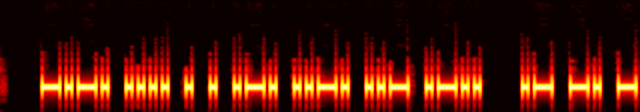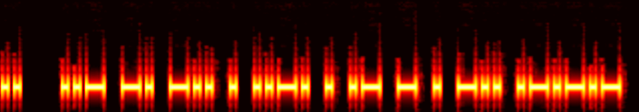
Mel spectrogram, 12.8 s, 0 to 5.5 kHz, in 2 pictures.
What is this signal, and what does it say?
Morse code, heard as a keyed tone, about 20 wpm, 600 Hz. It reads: CHEERFUL AND UNDEFEATED.
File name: the old man and the sea / the old man and the sea part 1 20wpm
